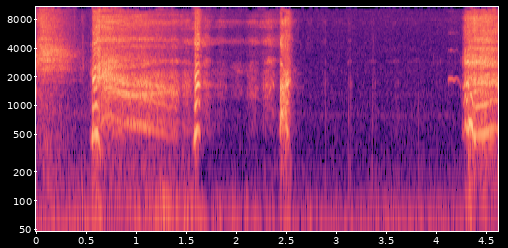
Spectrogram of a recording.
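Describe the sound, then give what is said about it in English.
A voice imitates flapping wings with a few breathy, whooshing bursts, one longer and the rest short, spaced unevenly with quiet gaps between, fairly loud. “Make the wing sound.”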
